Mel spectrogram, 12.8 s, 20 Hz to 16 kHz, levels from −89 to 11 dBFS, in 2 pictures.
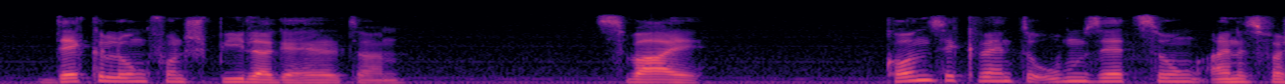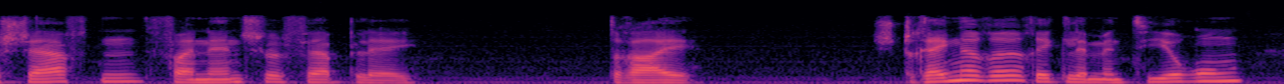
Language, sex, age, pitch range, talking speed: German, male, 30-49, 115-145 Hz, 65 wpm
